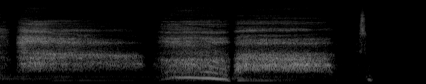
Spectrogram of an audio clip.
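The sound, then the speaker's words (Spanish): A slow, deliberate breathing sequence as a pronouncing of the name of God, Jehovah: three long, airy breaths drawn in and let out, followed by a short, sharper exhale, with no talking. “El nombre de Dios, si lo pronuncias, es tu respiración.”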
